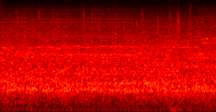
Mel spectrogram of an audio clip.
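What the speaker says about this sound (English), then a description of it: "listen to the crowd trying to work that Hilton Magic" Basketball crowd at Iowa State's Hilton Coliseum roaring in a sustained, dense wash of cheering and applause during a tight college game.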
